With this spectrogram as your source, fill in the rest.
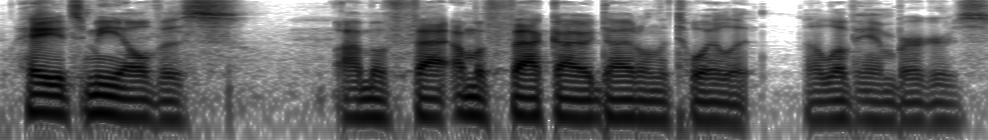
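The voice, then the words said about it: Deliberately boring, flat impression. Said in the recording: “My impersonation was going to be me just sort of boringly saying ... that's a good impression there”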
